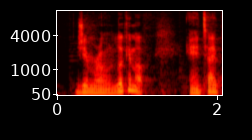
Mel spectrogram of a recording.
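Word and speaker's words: Jim Rohn: And Jim Ran, Ran is spelled R O H. Jim Ran.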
